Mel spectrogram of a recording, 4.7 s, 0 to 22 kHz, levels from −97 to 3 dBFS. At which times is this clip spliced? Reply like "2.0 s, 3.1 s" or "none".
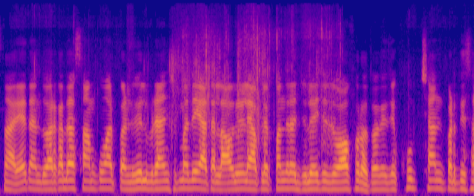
none

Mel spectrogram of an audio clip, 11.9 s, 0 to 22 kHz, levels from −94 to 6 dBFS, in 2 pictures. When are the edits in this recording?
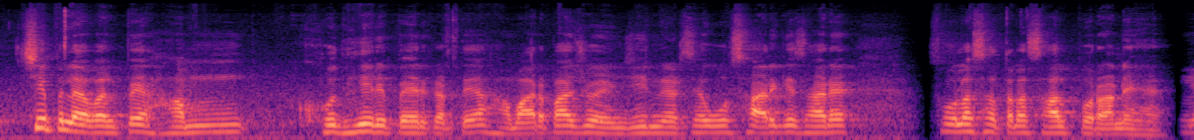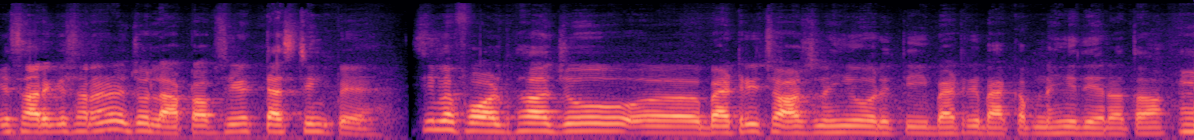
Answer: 4.6 s, 5.8 s, 8.0 s

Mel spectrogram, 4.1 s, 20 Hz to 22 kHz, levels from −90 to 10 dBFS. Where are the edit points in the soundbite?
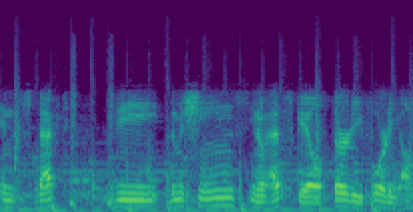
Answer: none

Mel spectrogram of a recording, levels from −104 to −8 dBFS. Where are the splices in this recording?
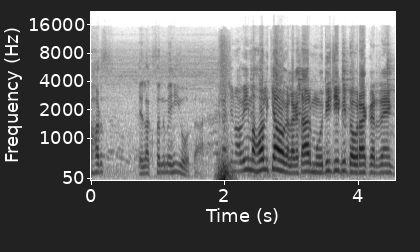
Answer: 1.9 s

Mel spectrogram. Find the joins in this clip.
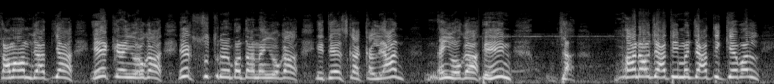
4.8 s

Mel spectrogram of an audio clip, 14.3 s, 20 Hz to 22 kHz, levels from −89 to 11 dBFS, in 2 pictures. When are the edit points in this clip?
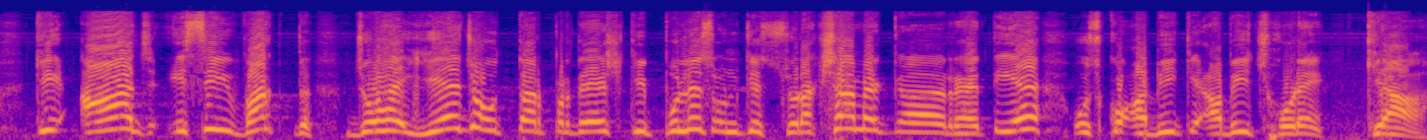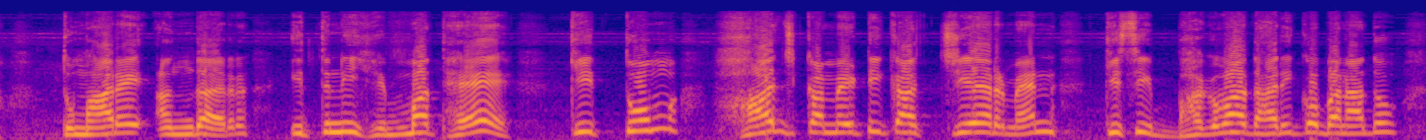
6.7 s

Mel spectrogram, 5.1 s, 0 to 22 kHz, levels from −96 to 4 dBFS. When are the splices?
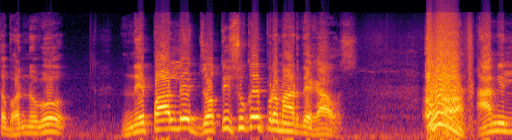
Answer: none

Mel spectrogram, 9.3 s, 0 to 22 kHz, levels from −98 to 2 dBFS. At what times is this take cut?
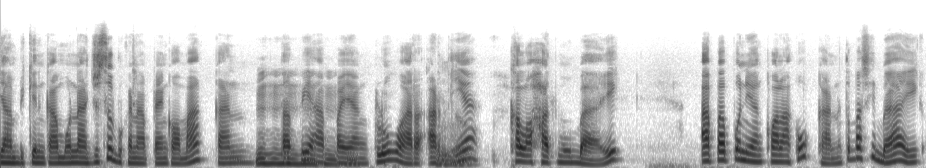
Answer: none

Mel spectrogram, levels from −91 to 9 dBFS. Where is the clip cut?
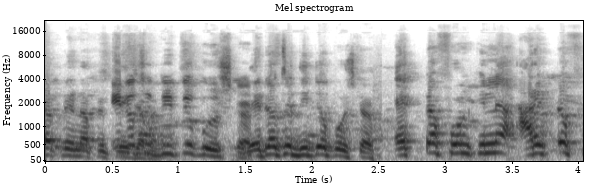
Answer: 2.5 s

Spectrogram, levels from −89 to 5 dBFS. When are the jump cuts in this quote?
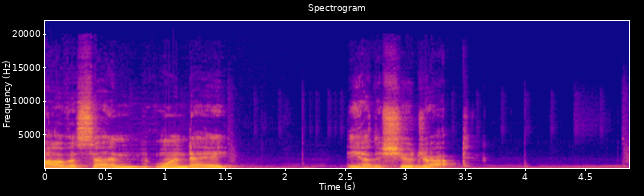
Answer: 3.8 s

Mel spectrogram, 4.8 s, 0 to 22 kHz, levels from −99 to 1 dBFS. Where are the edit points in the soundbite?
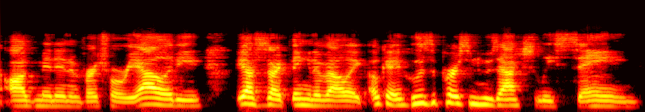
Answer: none

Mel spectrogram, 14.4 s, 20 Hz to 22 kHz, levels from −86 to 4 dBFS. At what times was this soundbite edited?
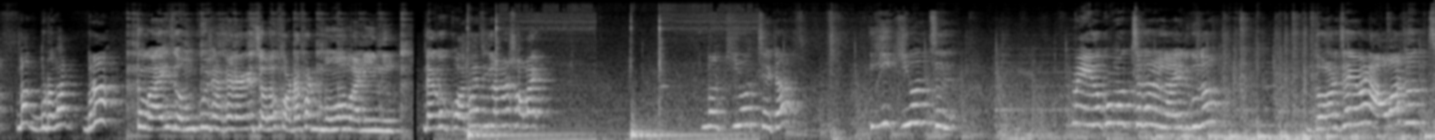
1.2 s, 4.1 s

